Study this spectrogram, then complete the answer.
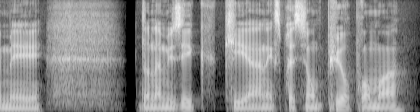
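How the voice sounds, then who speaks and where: A man with a German accent speaks at a very deep, low pitch. His delivery is fairly slow, with monotone, flat intonation. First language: German (speaking French). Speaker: podcast co-host and musician. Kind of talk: casual chat. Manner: halting.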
